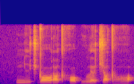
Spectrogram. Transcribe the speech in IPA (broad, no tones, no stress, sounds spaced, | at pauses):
ɲ iː t͡ʃ d ɒː ɾ ɑ d h ɒ p ṳ l ɛ t͡ʃ ɑ d ɑ̤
